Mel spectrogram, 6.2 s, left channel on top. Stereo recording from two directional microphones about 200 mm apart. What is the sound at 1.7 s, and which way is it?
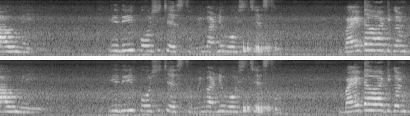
Speech, 15° right (ahead or behind).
